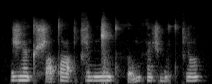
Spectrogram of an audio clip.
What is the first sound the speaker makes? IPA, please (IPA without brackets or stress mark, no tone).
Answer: ʒ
